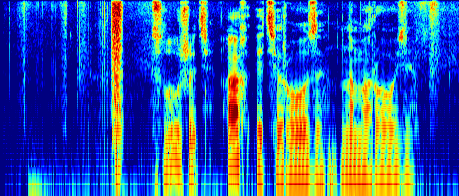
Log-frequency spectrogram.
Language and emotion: Russian, sad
